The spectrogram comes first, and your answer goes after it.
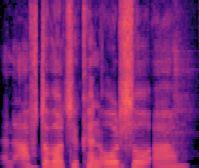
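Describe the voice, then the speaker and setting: An older Austrian Buddhist nun with an Austrian German accent gives a retreat talk and personal story, seated on a low stage in a large, dim hall. Her fairly high voice is soft and mellow, with little pitch movement and a moderate pace, and she chats along, often checking in with "yeah?". Speaking into a handheld mic, she sounds dry and close, with no echo.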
